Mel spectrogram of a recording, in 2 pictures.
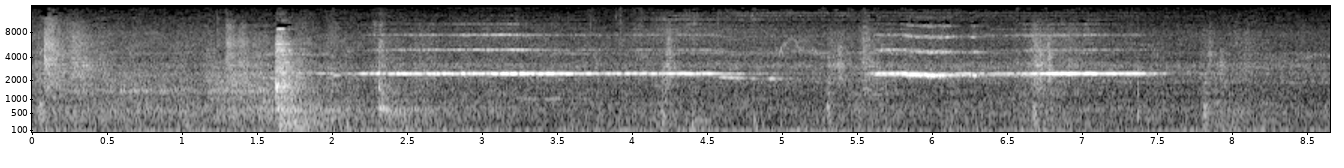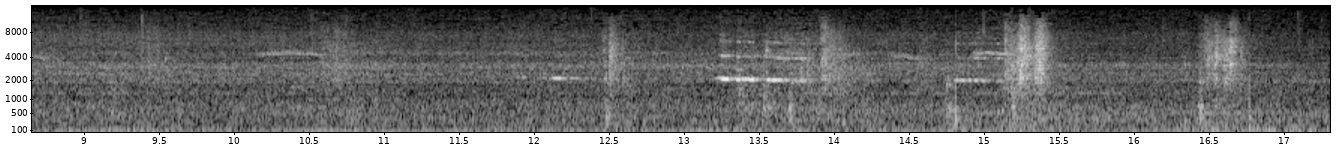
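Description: Tank wagons of a freight train rolling slowly by, the wheels squealing in a thin high whine from about two seconds in until past the halfway mark, then fainter squeaks later. Scattered knocks come from the wheels and couplings, over a steady low rumble.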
